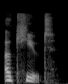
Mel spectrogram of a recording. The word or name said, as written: acute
